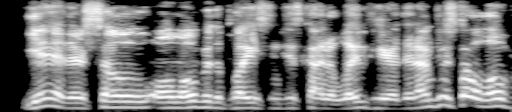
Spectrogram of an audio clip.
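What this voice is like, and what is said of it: Fast speech, slight New York accent. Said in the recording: “I'm a little aggressive sometimes. I speak fast. I say have my little New York accent words”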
